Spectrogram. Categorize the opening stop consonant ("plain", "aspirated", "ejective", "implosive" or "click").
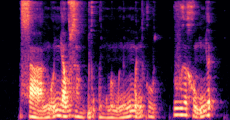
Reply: implosive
